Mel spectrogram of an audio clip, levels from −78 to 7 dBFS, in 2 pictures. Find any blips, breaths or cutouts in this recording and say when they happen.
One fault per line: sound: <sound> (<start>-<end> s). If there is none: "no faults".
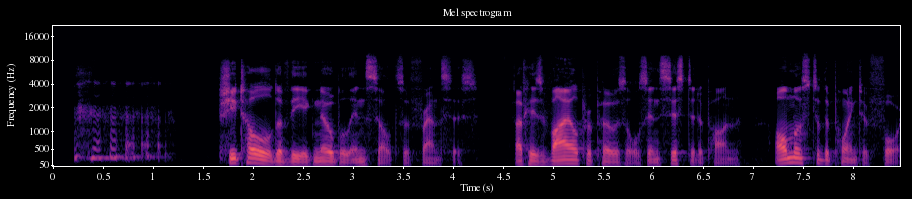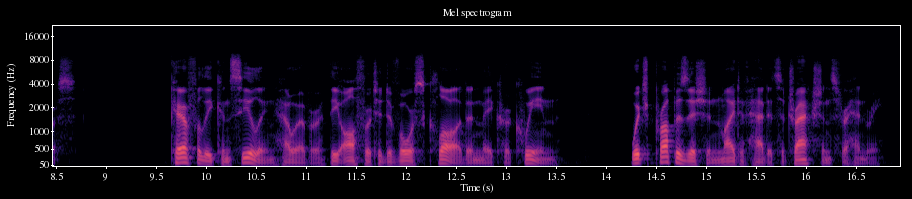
sound: laugh (0.2-1.2 s)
